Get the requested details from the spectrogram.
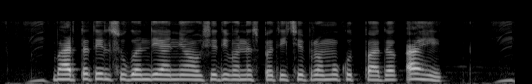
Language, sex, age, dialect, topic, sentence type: Marathi, female, 25-30, Varhadi, agriculture, statement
